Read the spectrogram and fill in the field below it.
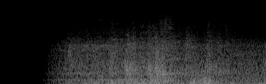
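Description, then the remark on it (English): Heavy trucks hauling uranium tailings for the Moab Uranium Mill Tailings Remedial Action Project on the banks of the Colorado River in Moab, a U.S. Department of Energy cleanup: a loud, steady low rumble and roar that starts after a moment of silence and swells slightly, continuing without pause; no one speaks. “Those sounds are trucks hauling material from the Moab Uranium Mill Tailings Remedial Action Project.”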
